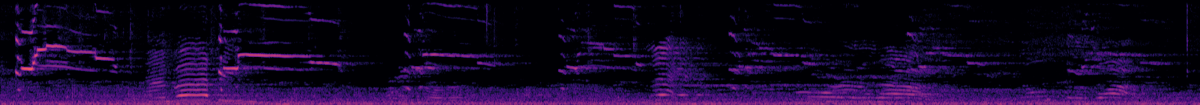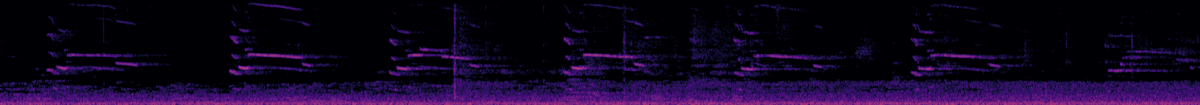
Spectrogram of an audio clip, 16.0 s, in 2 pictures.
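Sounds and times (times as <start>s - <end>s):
birds chirping: 0.0s - 16.0s
traffic hum: 0.0s - 16.0s.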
